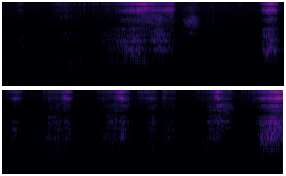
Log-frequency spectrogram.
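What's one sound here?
A fountain pen nib scratches softly on paper.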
